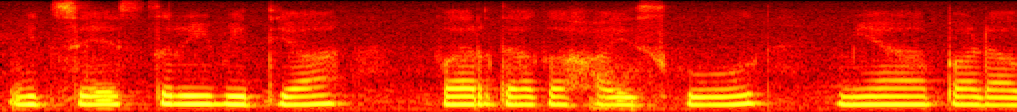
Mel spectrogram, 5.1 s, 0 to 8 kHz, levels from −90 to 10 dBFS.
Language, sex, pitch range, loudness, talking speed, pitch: English, female, 205-215 Hz, -14 LUFS, 95 wpm, 215 Hz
